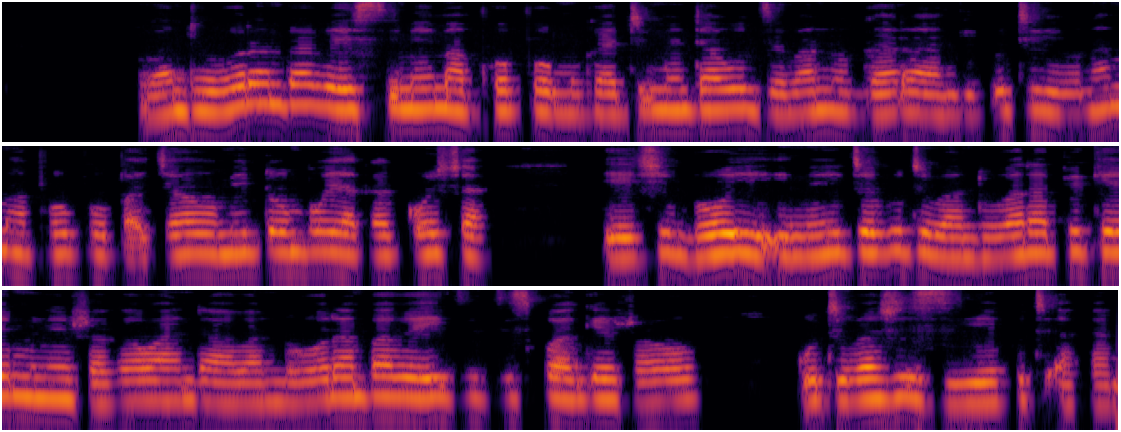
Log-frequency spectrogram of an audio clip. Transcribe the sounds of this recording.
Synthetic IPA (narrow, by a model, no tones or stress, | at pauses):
ʋantʰuʋo̞ɾambaʋe̞sime̞mapʰo̞po̞mukatine̞ndaud͡zeʋano̞ɡʱaɾaŋɡe̞kutionamapʰo̞po̞pat͡ʃawomito̞mbo̞jakako̞ʃa | je̞t͡ʃibʱo̞iino̞itekutiʋantuʋaɾapike̞mune̞ʐakawandaʋantuʋo̞ɾambaʋe̞it͡sid͡ziswaŋɡe̞ʐaʋo̞ | kutiʋaʐiziʋe̞kutiakana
